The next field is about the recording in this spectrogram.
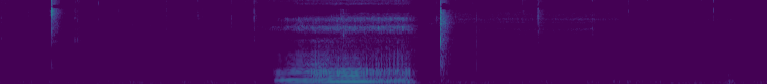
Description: Snoring Cane Corso taking a nap by the fire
